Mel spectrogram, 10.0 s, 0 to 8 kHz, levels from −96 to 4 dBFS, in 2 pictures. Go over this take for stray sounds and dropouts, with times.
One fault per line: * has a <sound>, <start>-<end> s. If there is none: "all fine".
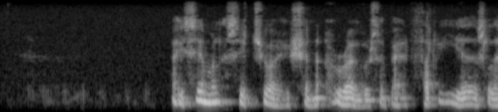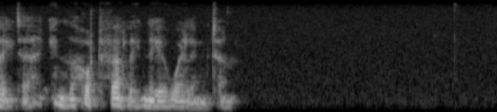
all fine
